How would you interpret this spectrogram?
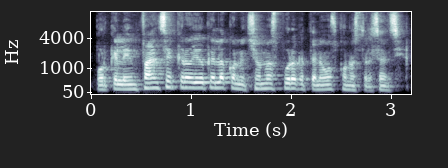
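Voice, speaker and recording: A Mexican man with a slightly high voice hosts an interview like a chat between friends. He speaks earnestly and in a motivational way. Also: very fast, a little mellow. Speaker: interviewer, show host.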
